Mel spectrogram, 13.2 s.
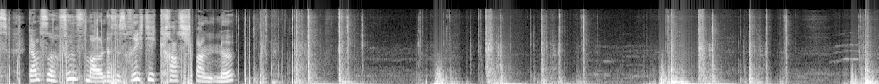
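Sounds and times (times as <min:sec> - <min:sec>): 
speech: 0:00.4 - 0:03.7
window being opened and closed: 0:03.7 - 0:05.6, 0:06.2 - 0:09.0, 0:09.7 - 0:11.9, 0:12.7 - 0:13.1.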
